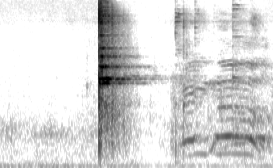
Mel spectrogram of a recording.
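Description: A metal baseball bat hits a pitched ball about three quarters of a second in: one sharp, ringing ping. Voices shout right after the hit.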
